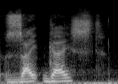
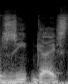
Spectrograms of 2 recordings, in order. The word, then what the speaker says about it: Zeitgeist: is a unique product by and for their Zeitgeist or Zeitgeist if you want to go with the moist critical pronunciation Zeitgeist means Spirit of the times um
